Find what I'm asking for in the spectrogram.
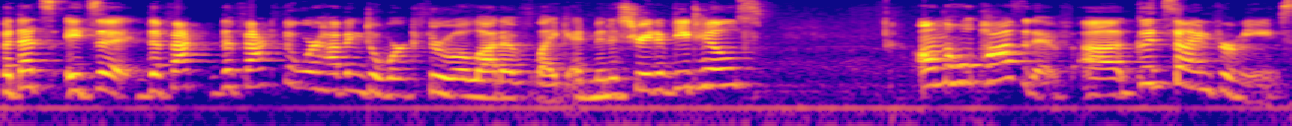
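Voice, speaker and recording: A high-pitched woman talks at a fairly quick pace, her pitch swinging very widely. Noticeable background noise runs behind her. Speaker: law school vlogger. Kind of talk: vlog to camera. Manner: fast; casual, chatty with fillers.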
